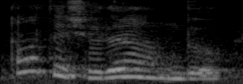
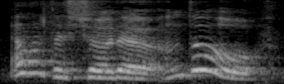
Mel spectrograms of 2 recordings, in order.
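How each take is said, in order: First: "Ela tá chorando?" softer, with little pitch movement; understated question intonation. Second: "Ela tá chorando?" with a big rise and fall on "chorando"; louder, swooping question tune on "Ela tá chorando?"; exaggerated question intonation. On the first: Teacher modelling the right tune for students, "Ela tá chorando?" soft and level. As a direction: ask "Ela tá chorando?" evenly, without the big swoop. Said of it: "Não, vai ser tipo". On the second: Teacher showing the intonation English won't have, "Ela tá chorando?" overdone, swooping. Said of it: "essa entonação".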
